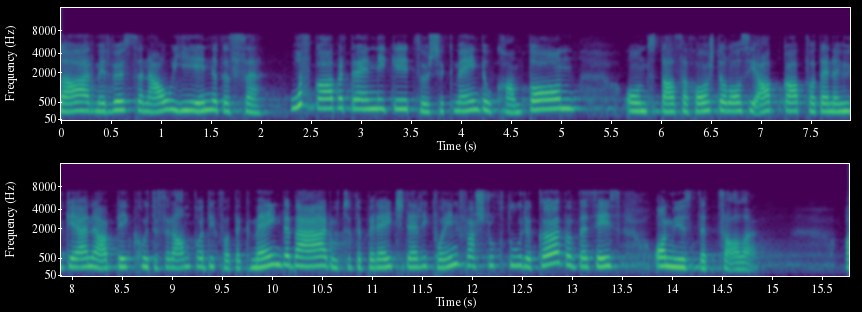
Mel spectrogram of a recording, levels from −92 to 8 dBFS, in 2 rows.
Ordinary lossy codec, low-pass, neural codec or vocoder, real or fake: none; 7.2 kHz; codec, 16 kHz, 2 kbps, FunCodec, trained on LibriTTS, 25 frames a second; fake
